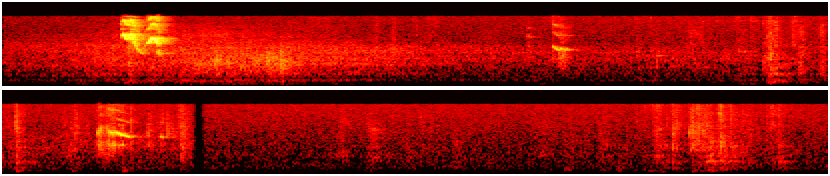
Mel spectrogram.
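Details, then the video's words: Pet rosy-faced lovebirds, two newly added to a home flock, giving a loud pair of sharp shrill chirps early on, then scattered shorter squeaky notes with soft background hiss. "Lovebird Chirping Sounds"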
